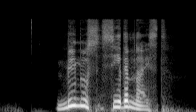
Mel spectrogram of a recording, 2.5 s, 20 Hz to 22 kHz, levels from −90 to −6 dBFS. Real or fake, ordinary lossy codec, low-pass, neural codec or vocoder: fake; none; 10.8 kHz; codec, 44.1 kHz, 2.6 kbps, SNAC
